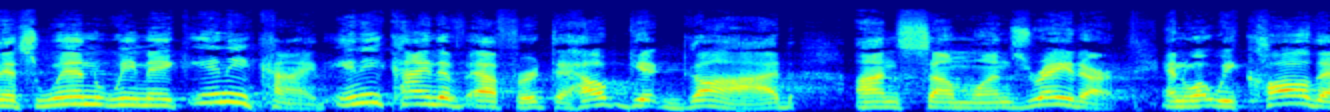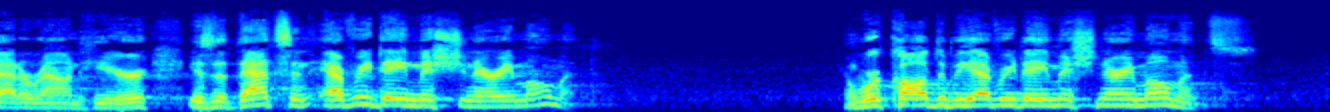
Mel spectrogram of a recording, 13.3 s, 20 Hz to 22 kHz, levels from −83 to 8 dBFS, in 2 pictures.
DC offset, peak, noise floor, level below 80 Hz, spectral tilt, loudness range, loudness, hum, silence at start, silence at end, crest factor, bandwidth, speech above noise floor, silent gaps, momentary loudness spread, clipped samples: under 0.1%; -4 dBFS; -65 dBFS; -70 dBFS; -3.5 dB/octave; 2 LU; -25 LUFS; none; 0 s; 0.4 s; 22 dB; 16 kHz; 40 dB; none; 8 LU; under 0.1%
